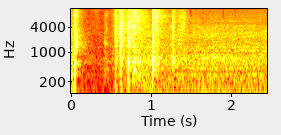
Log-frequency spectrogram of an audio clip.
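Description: Chicken fricassee simmering in a pot on a stovetop at medium heat, with a few small irregular pops and crackles over a steady low hiss.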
